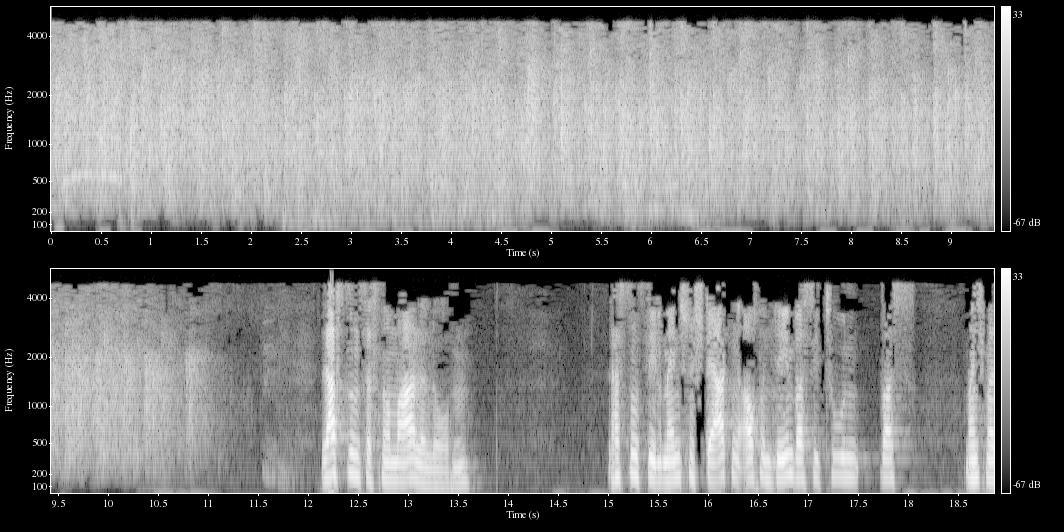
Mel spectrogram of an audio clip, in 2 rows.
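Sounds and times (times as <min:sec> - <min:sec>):
crowd applause: 0:00.0 - 0:11.2
speech: 0:12.2 - 0:13.7, 0:15.0 - 0:18.8.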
